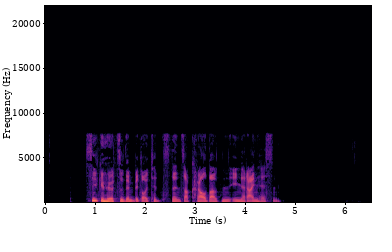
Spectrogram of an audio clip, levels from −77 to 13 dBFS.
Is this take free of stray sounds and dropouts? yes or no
yes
